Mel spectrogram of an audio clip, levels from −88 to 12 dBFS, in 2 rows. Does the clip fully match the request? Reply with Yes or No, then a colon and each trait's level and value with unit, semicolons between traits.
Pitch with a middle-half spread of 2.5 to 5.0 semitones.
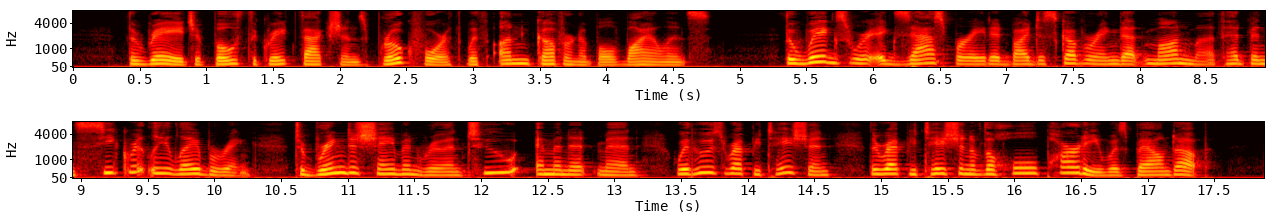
No: wide, 5.4 semitones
